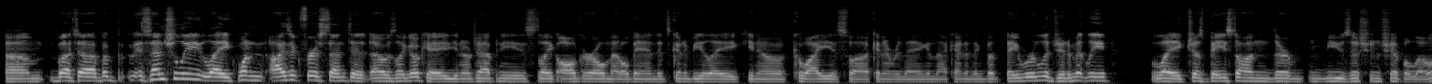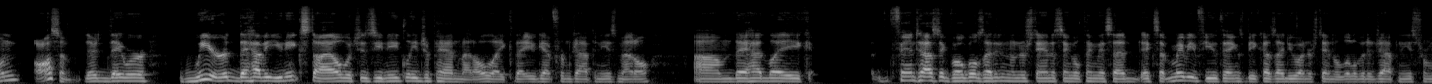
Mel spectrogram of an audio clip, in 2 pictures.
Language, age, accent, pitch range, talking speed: English, 20-39, American, 130-160 Hz, 205 wpm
